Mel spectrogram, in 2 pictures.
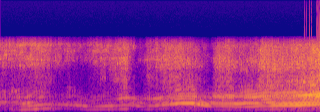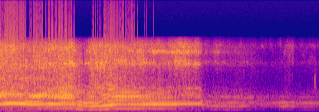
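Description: Car engine revving hard as the car accelerates across a grass field, its pitch climbing and dropping several times with gear changes. It is loudest in the middle as the car comes close, and drops away abruptly about ten seconds in as the throttle is lifted.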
